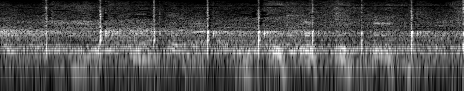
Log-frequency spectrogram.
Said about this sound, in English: You're supposed to clap with me.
